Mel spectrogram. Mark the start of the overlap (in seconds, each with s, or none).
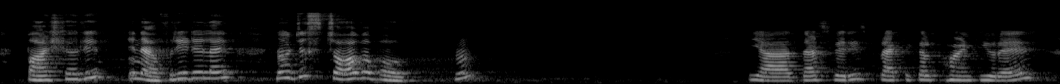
none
